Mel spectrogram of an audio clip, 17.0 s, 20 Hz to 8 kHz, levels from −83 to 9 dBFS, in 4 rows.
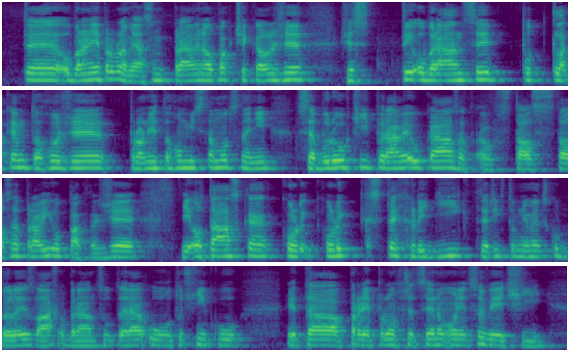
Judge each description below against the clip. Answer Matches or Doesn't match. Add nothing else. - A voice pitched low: Doesn't match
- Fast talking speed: Matches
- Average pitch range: Matches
